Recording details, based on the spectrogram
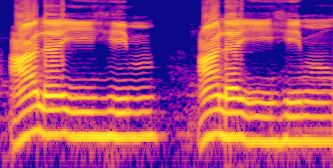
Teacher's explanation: di sini ada ya sukun yang didahului dengan fathah. Ini kita namakan dengan bacaan lin. Maka lembut dalam pelafalannya.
